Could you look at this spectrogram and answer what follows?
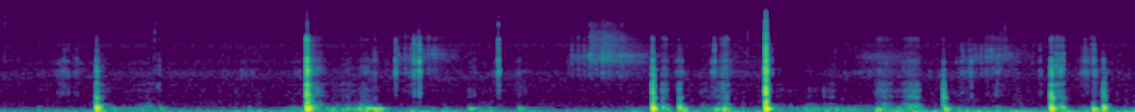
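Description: Airsoft gun fired in single shots: a dozen or so sharp cracks at irregular intervals, a few much louder than the rest. Rustling and bumping of movement through brush runs between the shots.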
